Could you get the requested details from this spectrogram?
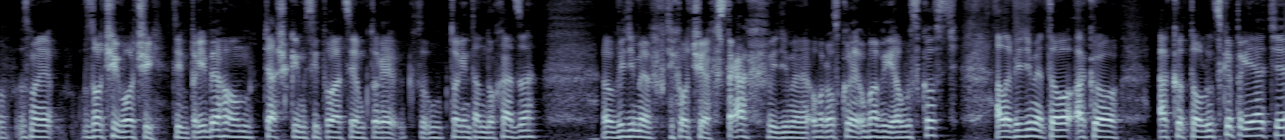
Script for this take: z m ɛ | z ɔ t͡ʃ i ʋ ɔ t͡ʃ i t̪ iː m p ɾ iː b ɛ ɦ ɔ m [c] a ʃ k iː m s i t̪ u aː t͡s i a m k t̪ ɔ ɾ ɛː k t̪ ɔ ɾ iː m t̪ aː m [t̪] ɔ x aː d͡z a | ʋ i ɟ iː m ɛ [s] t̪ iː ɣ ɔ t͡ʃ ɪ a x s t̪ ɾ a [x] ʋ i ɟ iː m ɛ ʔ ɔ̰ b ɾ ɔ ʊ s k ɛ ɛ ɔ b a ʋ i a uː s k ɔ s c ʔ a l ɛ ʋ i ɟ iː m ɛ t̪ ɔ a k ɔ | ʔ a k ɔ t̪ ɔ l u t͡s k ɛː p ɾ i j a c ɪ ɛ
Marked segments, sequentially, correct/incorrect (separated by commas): correct, incorrect, incorrect, correct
